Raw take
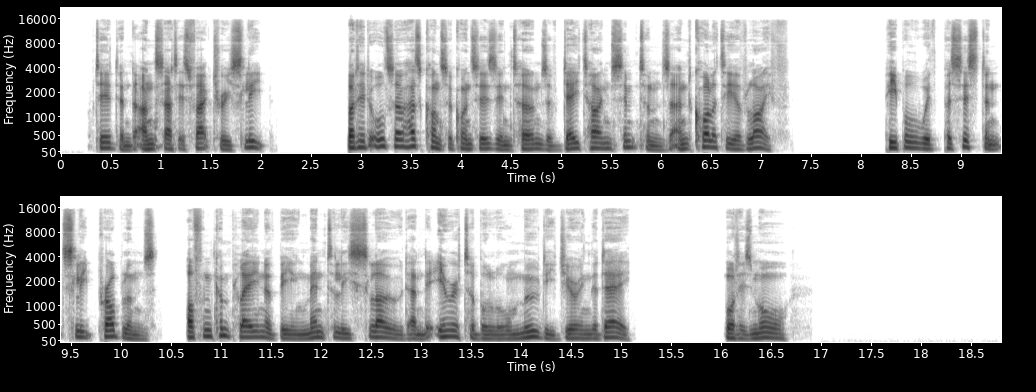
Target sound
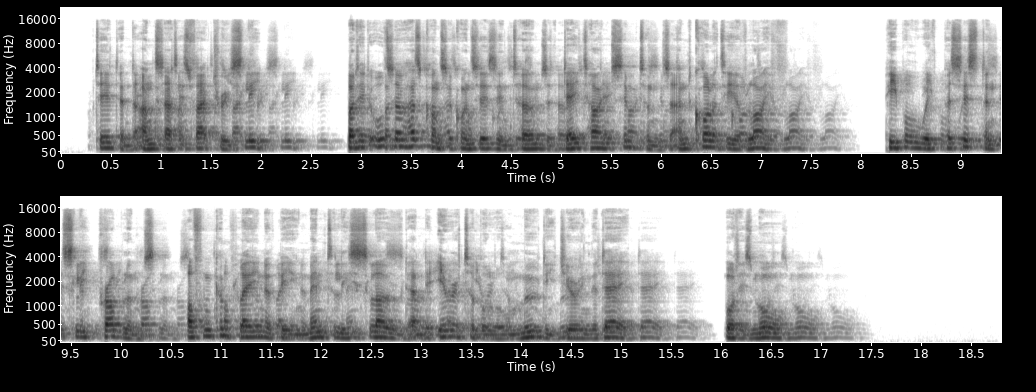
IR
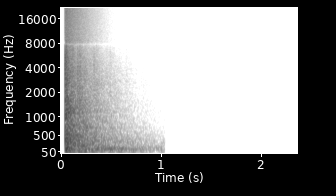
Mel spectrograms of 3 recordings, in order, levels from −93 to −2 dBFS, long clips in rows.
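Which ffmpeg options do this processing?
-filter_complex "[0:a]asplit=2[link_01][link_02];[link_02]adelay=359,lowpass=frequency=2400:poles=1,volume=-11dB,asplit=2[link_03][link_04];[link_04]adelay=359,lowpass=frequency=2400:poles=1,volume=0.16[link_05];[link_01][link_03][link_05]amix=inputs=3:normalize=0,asplit=2[link_06][link_07];[1:a]atrim=start_sample=2205,afade=type=out:start_time=0.23:duration=0.01,atrim=end_sample=10584[link_08];[link_07][link_08]afir=irnorm=-1:irlink=0,volume=-27dB[link_09];[link_06][link_09]amix=inputs=2:normalize=0,volume=1dB"

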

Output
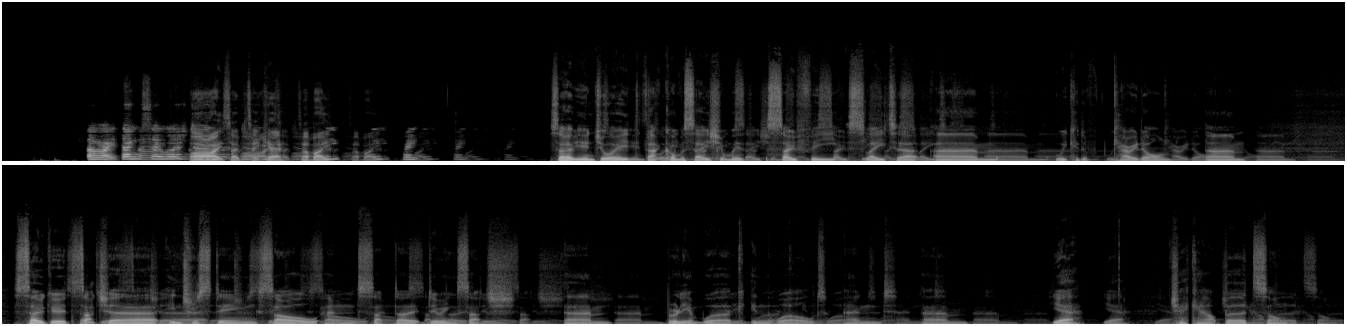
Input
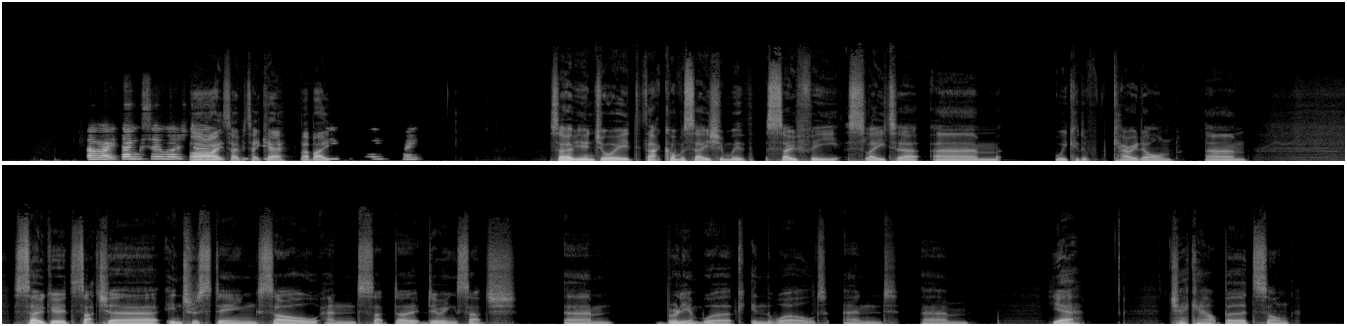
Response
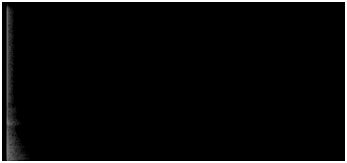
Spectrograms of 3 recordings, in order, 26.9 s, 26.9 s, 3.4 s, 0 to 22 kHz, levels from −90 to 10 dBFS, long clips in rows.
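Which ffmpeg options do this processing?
-filter_complex "[0:a]asettb=1/sr,asplit=3[link_01][link_02][link_03];[link_01]atrim=end=7.094[link_04];[link_02]atrim=start=7.09:end=7.87,asetpts=PTS-STARTPTS,afade=type=in:duration=0.004:curve=qsin,afade=type=out:start_time=0.776:duration=0.004:curve=qsin,equalizer=frequency=880:width_type=o:width=0.77:gain=6.5[link_05];[link_03]atrim=start=7.866[link_06];[link_04][link_05]acrossfade=duration=0.004:curve1=hsin:curve2=qsin[link_07];[link_07][link_06]acrossfade=duration=0.004:curve1=qsin:curve2=hsin,aecho=1:1:504|1008|1512:0.178|0.0445|0.0111,volume=-7dB"

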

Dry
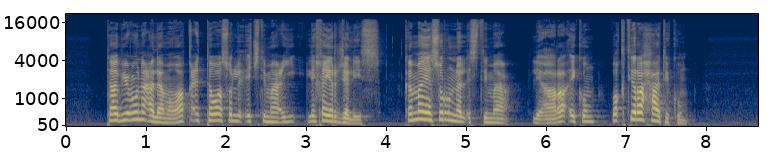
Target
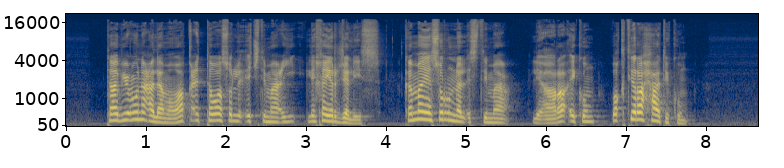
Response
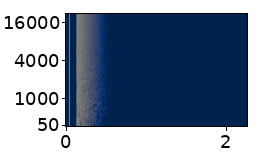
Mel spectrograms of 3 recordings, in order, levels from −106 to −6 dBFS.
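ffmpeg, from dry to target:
-af "equalizer=frequency=1800:width_type=o:width=0.28:gain=5,volume=6.5dB"

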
